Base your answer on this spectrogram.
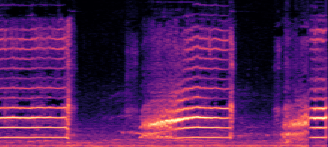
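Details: Cats giving long, steady, drawn-out meows that hold one pitch for about a second each, one after another with little pause and a low background hum.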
